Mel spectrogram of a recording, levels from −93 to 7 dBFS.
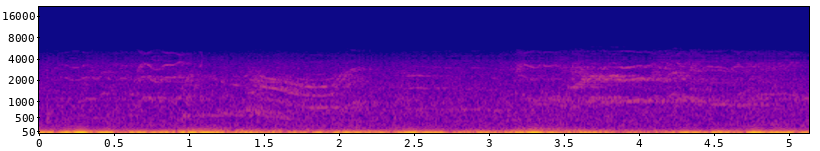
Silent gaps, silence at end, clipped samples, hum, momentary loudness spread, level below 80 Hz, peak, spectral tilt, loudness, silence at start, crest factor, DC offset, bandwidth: none; 0 s; under 0.1%; none; 5 LU; -30 dBFS; -4 dBFS; -4.5 dB/octave; -40 LUFS; 0 s; 14 dB; under 0.1%; 3.6 kHz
